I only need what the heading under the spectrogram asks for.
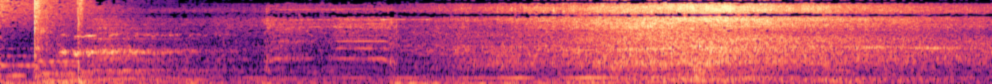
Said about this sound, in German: Ja, klingt nach einem, äh, muss man sagen, stinknormaler Elektrosound. Ne? Klingt nach das einem beliebigen Elektroauto, wenn man so möchte. Man hört viel Reifenabrollgeräusch und ein bisschen Summen.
